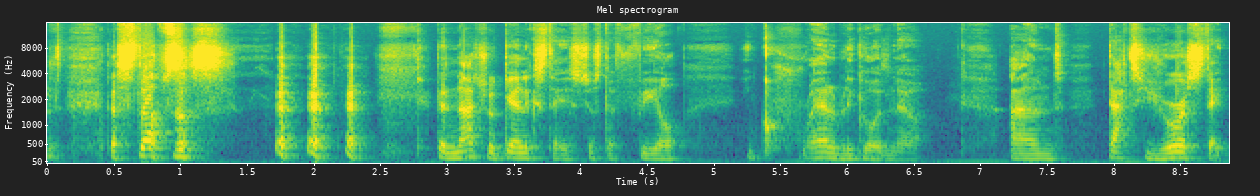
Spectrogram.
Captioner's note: laughter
